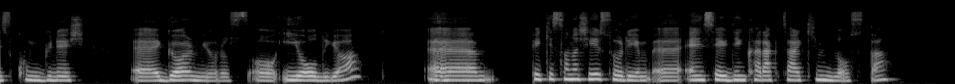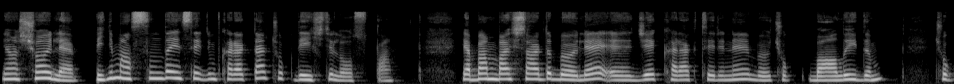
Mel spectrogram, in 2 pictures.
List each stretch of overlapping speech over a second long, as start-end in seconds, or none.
none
